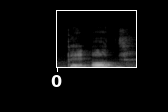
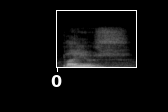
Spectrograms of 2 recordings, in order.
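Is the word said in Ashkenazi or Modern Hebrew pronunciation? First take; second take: Modern Hebrew; Ashkenazi. First: It sounds like pe-ot, ending in a t sound. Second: It sounds like pa-yos, ending in an s sound. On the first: "Во множественном числе «пеот» – края" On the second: "когда мы говорим на ашкеназских диалектах ... мы скажем «пайос»"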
